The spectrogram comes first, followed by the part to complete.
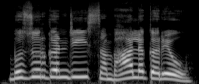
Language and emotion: Sindhi, neutral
